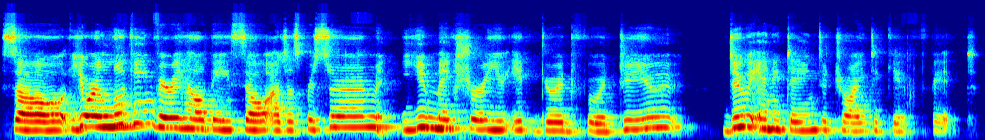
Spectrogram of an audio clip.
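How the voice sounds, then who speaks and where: Slow-paced woman with a Visayan Filipino accent. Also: on the high side, darkish tone. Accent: Filipino, Visayan (Bisaya). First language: Bisaya. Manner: polite, halting delivery. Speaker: livestream host. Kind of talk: casual live chat, answering viewers' comments. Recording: roomy, echoing room sound.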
